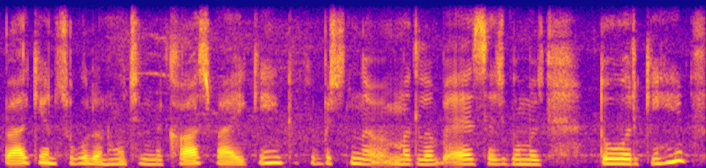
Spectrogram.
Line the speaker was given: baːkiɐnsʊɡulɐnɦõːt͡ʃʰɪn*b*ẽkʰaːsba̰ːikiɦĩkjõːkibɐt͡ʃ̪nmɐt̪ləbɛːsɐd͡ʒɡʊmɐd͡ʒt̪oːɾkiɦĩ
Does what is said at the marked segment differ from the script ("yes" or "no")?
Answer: yes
